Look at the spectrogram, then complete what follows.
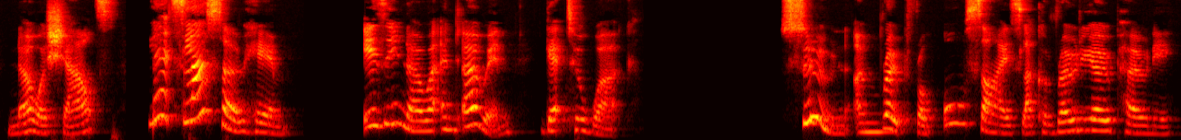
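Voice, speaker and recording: A woman reading a children's picture book aloud with theatrical emphasis and drawn-out words. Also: mid-range voice, big pitch swings, a little mellow. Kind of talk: expressive picture-book read-aloud, voicing a young boy's first-person story.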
